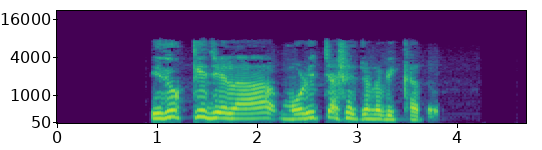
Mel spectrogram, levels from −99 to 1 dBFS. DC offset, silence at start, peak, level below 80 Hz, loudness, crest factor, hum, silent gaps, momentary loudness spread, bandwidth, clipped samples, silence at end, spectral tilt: under 0.1%; 0.95 s; -2 dBFS; -56 dBFS; -14 LUFS; 14 dB; none; none; 8 LU; 7.8 kHz; under 0.1%; 0.9 s; -6.5 dB/octave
